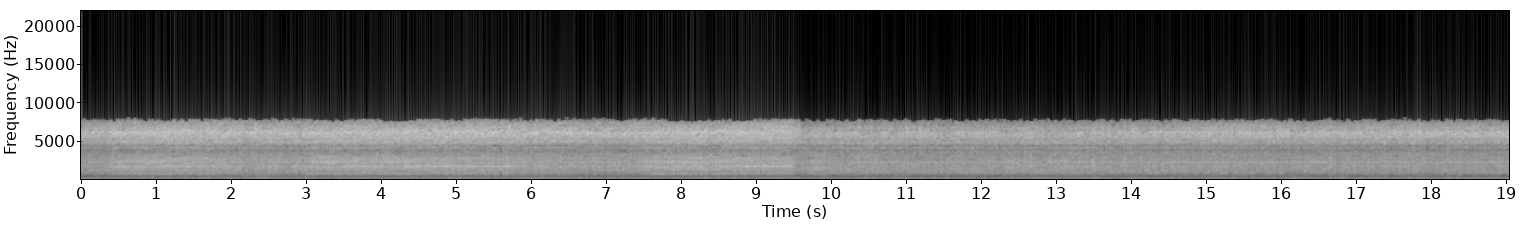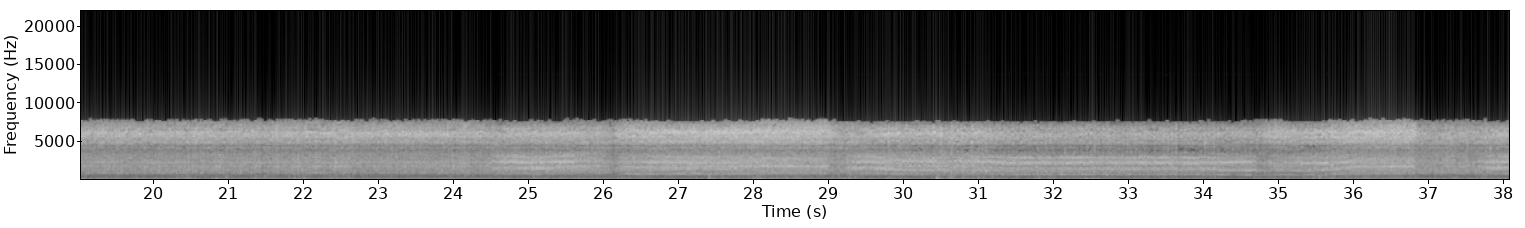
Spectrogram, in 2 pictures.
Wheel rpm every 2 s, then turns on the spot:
230, 230, 230, 230, 220, 230, 230, 230, 230, 230, 230, 240, 220, 220, 220, 190, 160, 170, 230.
none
